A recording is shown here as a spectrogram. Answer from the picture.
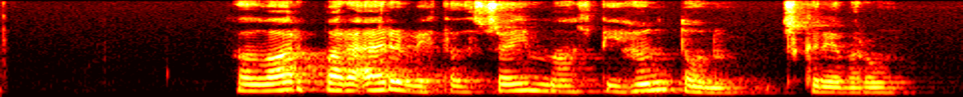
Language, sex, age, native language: Icelandic, female, 40-49, Icelandic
